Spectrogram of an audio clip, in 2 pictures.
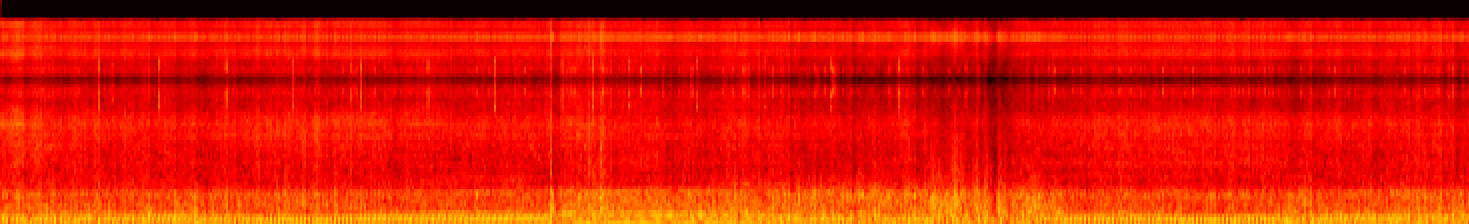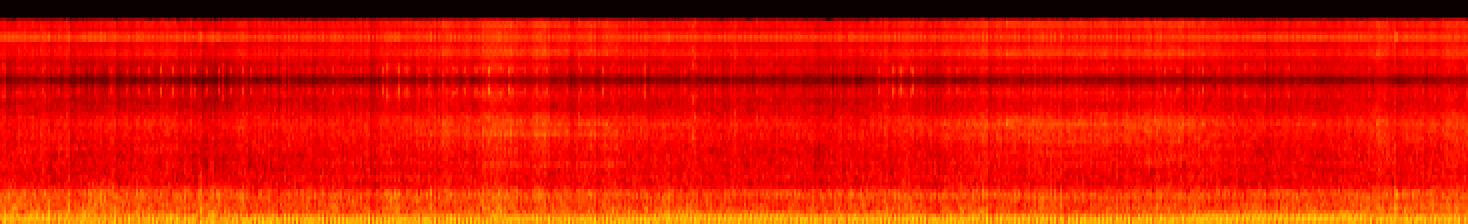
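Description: Mini hotrod's small engine running under way, heard from on board, its note mostly steady with a brief rise and fall in pitch about six seconds in.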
